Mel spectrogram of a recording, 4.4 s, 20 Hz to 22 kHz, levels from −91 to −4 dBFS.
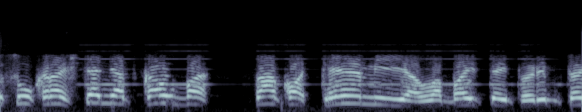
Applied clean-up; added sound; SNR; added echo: neural mask model RNNoise.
